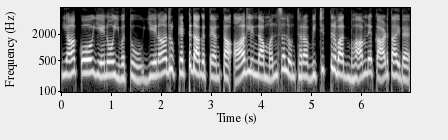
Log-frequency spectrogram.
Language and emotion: Kannada, fearful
